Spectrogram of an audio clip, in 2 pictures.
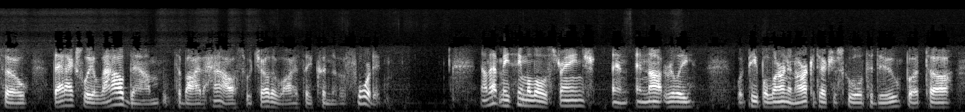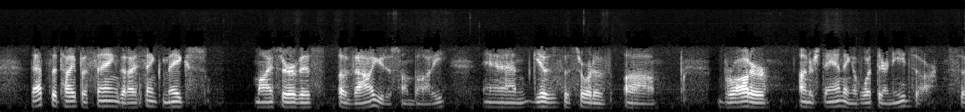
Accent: New Orleans, Louisiana, United States; I come from New Orleans, where we have wonderful housing stock of double shotgun houses.

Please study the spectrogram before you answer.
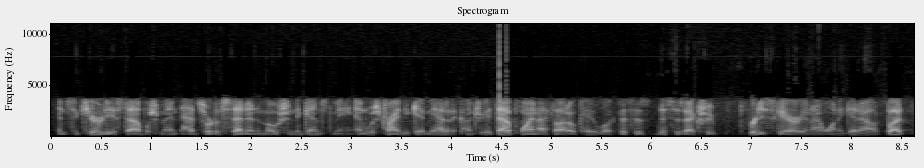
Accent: United States; from where I was as an American with no contacts

